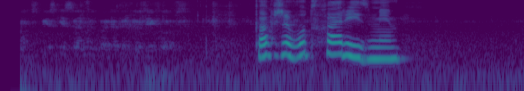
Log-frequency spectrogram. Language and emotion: Russian, positive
